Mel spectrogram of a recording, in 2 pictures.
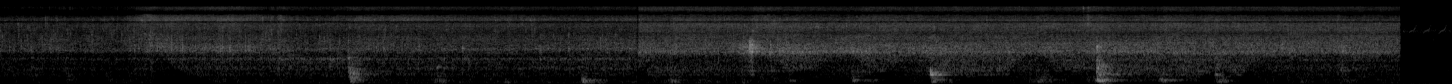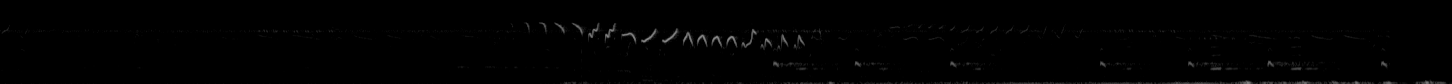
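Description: Chicken pieces sizzling as they fry in a pan, with a few knocks of wooden spatulas turning them. About halfway through the frying cuts off, and later a bird sings a quick falling trill followed by short repeated notes.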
